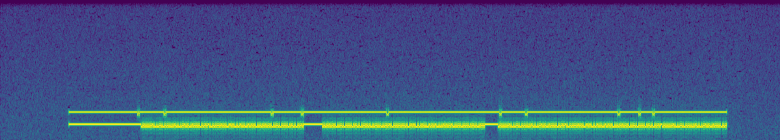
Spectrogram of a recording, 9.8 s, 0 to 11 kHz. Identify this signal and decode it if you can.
300-baud modem data (Bell 103 tones), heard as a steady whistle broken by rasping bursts, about 300 baud, 200 Hz shift.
